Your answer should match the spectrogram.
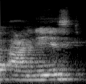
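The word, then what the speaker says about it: honest: अब देखिए जैसे यहाँ पे आनेस्ट है, इसमें भी बोलते हैं, इसमें देखिए ये साइलेंट बताते हैं कि फर्स्ट लेटर क्या होता है आपका जो है, साइलेंट होता है।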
